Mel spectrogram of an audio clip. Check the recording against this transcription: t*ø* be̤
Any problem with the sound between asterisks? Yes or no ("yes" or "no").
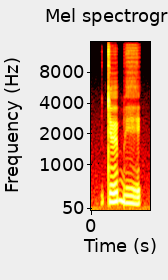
no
